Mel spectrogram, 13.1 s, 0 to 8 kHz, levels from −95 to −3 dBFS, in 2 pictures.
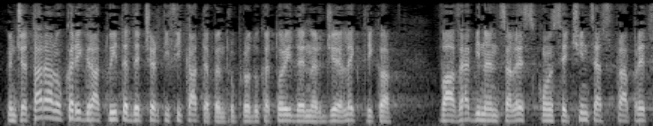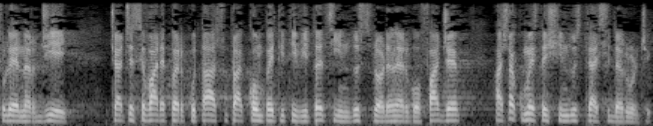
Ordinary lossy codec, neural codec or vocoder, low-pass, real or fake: none; none; 7.2 kHz; real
